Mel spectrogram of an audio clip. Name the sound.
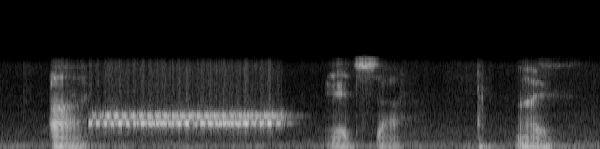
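telephone ringing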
